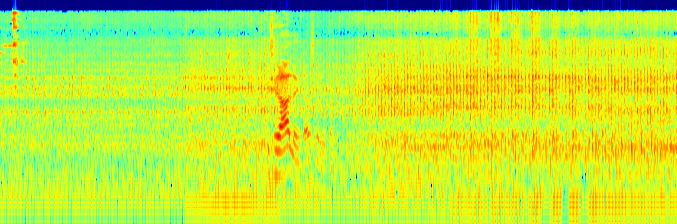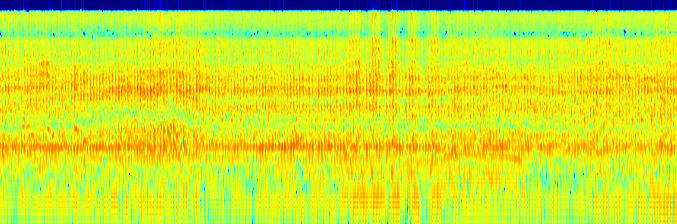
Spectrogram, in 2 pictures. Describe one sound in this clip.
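A tractor engine runs with a steady diesel chug close by.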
